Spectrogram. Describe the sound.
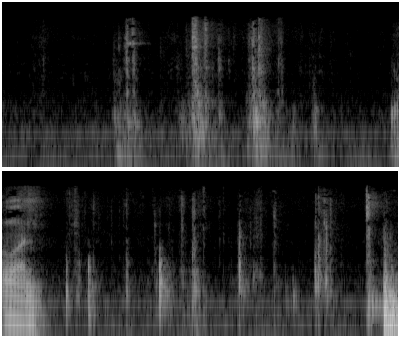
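An unlatched door is opened with a short, loud creaking groan midway through, surrounded by light clicks and handling noises, while a man speaks briefly.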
